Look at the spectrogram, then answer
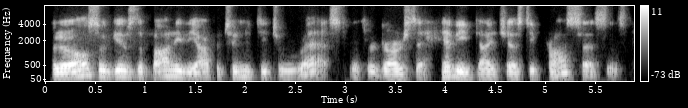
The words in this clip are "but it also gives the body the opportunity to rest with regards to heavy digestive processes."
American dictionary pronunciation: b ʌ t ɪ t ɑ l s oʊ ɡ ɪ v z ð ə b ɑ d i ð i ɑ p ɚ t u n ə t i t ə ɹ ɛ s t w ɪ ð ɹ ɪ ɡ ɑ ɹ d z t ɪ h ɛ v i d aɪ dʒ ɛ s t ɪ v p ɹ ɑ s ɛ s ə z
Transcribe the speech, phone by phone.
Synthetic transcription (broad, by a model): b ʌ t ɪ t ɑ l s oʊ ɡ ɪ v z ð ə b ɑ d i ð i ɑ p ɚ t u n ə t i t ə ɹ ɛ s t w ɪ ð ɹ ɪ ɡ ɑ ɹ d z t ɪ h ɛ v i d aɪ dʒ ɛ s t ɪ p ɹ ɑ s ɛ s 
